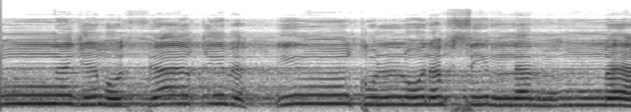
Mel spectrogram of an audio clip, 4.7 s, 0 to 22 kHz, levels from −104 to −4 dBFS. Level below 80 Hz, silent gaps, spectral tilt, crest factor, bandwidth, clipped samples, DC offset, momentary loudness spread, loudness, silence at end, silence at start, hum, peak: -58 dBFS; none; -4.5 dB/octave; 14 dB; 11.5 kHz; under 0.1%; under 0.1%; 6 LU; -22 LUFS; 0 s; 0 s; none; -6 dBFS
